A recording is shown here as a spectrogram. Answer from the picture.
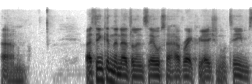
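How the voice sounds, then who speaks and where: On a very clean recording with a silent background, a man with a slight London accent talks at a fairly quick pace in a very deep, low voice with ordinary pitch variation. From London, England. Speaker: korfball player and coach. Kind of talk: casual interview chat.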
